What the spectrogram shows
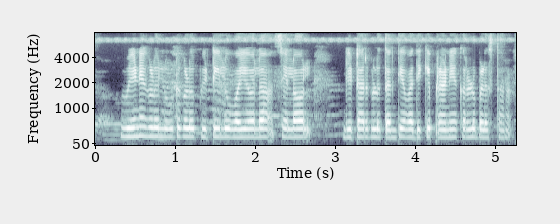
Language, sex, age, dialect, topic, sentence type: Kannada, male, 18-24, Central, agriculture, statement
